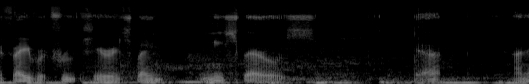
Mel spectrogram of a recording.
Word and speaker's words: nísperos: I forgot about one of my favorite fruits here in Spain, nísperos. Yeah, and it's spelt the way it sounds, nísperos.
